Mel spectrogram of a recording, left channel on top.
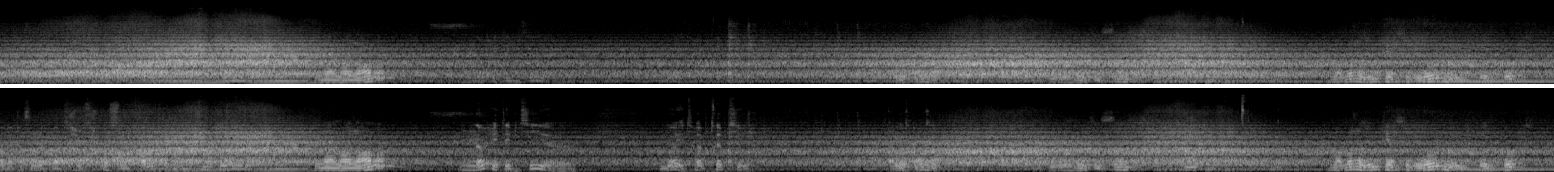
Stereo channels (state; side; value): normal; both; correlation 0.55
